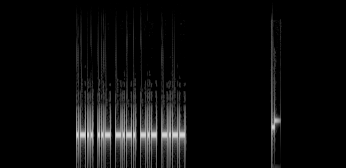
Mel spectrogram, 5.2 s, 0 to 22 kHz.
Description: Morse code, heard as a keyed tone, about 44 wpm, 700 Hz. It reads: LUCKY
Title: Top 1751-2000 Words 45wpm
